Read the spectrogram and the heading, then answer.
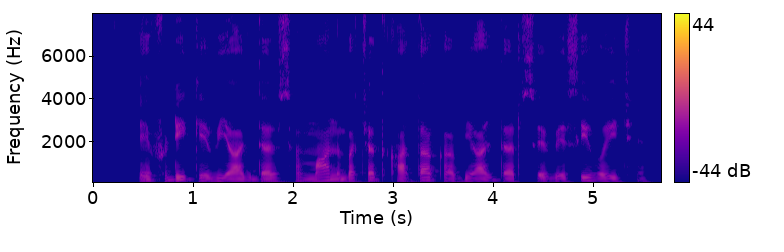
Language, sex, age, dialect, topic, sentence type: Maithili, male, 25-30, Eastern / Thethi, banking, statement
